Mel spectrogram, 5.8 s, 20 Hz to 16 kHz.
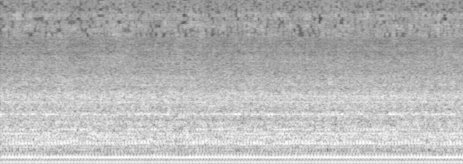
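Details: Yard Machines (MTD) 42-inch riding mower, small single-cylinder engine, after carburetor cleaning and freeing a stuck emergency shut-off: even, steady idle with a constant rapid beat, no stumbles or surging; runs pretty good.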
